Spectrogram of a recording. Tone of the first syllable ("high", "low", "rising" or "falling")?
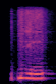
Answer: low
